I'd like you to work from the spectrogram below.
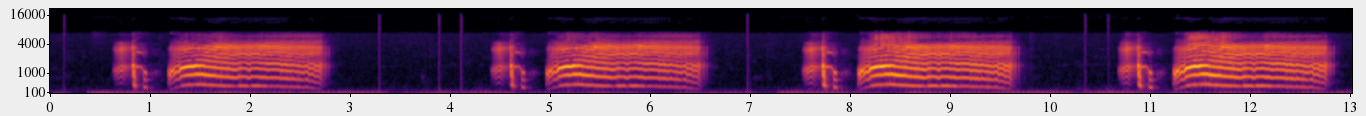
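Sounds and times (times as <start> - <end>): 
low steady hum: 0.0 - 13.0
hungry infant crying loudly: 0.6 - 2.8, 4.4 - 6.6, 7.6 - 9.8, 10.7 - 12.9.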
